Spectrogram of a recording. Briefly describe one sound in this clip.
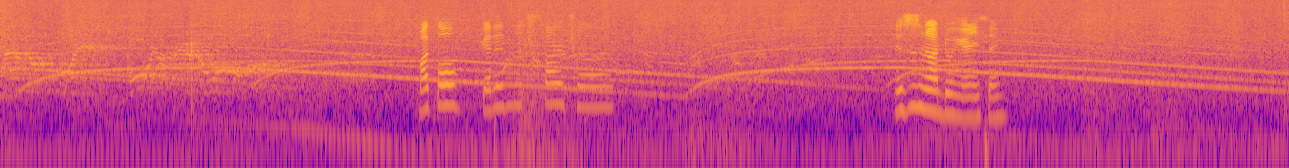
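Sirens wail and rise and fall throughout.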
